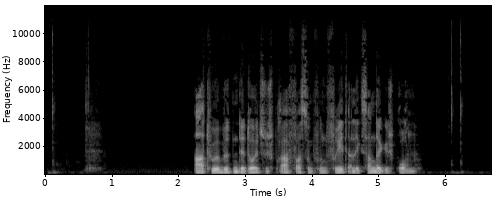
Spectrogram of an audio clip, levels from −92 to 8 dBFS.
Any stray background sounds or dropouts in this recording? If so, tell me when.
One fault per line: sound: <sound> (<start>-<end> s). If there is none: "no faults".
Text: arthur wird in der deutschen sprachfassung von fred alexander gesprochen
no faults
